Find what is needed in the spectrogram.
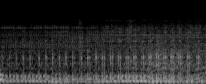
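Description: Small dirt bike's engine running steadily.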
